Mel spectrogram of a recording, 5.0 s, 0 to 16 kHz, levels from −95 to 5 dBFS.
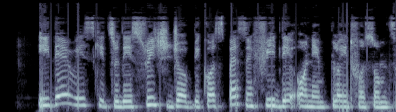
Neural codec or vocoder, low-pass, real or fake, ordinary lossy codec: none; 14.4 kHz; real; MP3, 64 kbps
